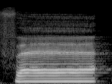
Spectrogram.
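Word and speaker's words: ف: ফা হরফটি আপনারা স্ক্রিনে দেখতে পাচ্ছেন ফা হরফটি উচ্চারণের ক্ষেত্রে বারিক হবে এবং এক আলিফ টেনে পড়তে হবে আপনারা আমার সাথে আবার বলুন ফা স্ক্রিনে দেখতে পাচ্ছেন ফায়ের মাখরাজ ফা এর মাখরাজ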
